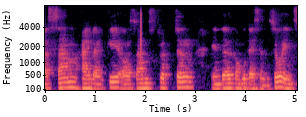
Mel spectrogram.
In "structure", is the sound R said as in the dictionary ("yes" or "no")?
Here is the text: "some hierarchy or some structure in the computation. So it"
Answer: yes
